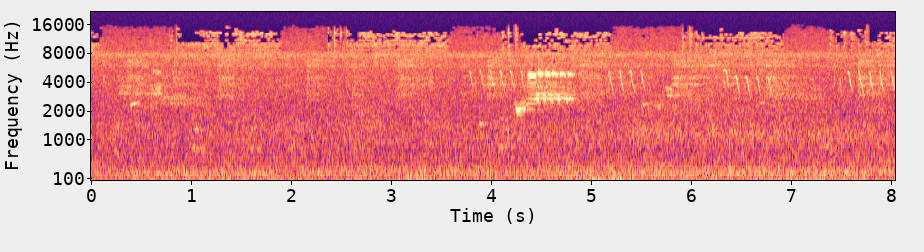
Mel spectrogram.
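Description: Small marsh birds calling in short, rapid high trills, several times over a few seconds, over a steady low rumble of wind on the microphone.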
